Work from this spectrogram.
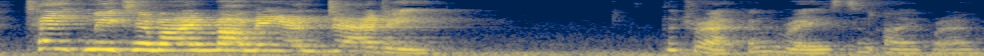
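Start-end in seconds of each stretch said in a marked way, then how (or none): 0.1-2.2 put-on high, loud childish demand; bellowed order. A narrator's reading. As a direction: bellow it like a bossy little princess. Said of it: "bellowed the little princess".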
